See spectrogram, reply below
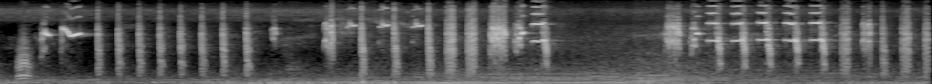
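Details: Male Javan myna voice intended to get a reluctant myna singing: long sequences of rapid, evenly spaced dry clicks, with brief whistles and harsh notes between them.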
